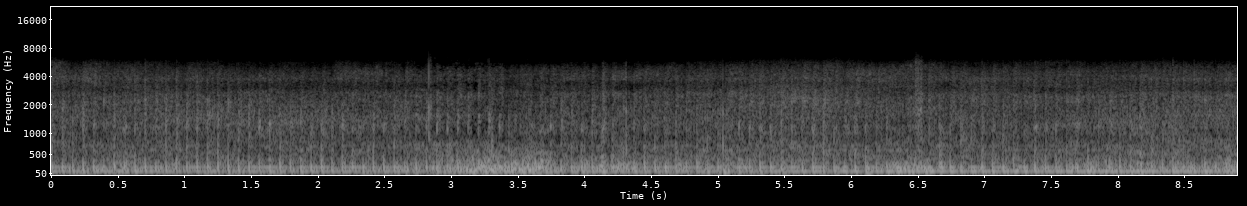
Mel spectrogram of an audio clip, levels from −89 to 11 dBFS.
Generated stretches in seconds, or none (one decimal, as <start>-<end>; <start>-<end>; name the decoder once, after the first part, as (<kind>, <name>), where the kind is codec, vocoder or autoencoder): 0.0-2.7 (autoencoder, DAC-VAE); 3.4-8.9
